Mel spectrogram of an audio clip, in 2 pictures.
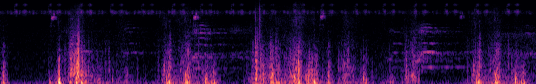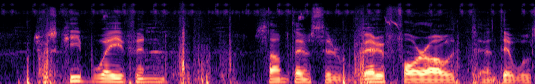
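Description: A cloth flag flaps sharply as it is waved through the air.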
